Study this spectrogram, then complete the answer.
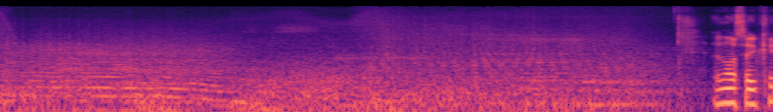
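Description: A deep, roaring blast of energy rumbles loudly.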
